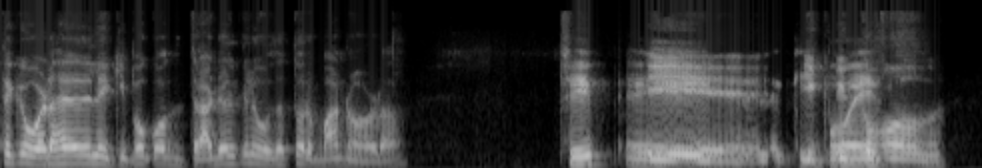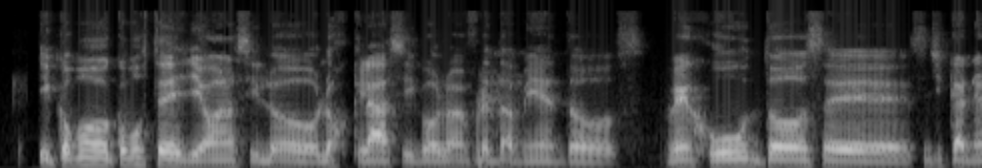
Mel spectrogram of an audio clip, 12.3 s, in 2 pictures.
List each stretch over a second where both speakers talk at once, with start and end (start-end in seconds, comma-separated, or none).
4.0-5.8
